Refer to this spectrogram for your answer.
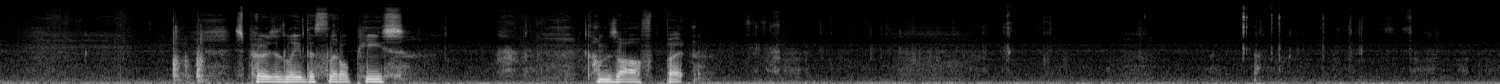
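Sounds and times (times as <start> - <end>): steady low hum: 0.0 - 15.0.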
